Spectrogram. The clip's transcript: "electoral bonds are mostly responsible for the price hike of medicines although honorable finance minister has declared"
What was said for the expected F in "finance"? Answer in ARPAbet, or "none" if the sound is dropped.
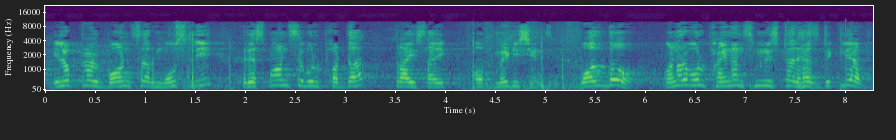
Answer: P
